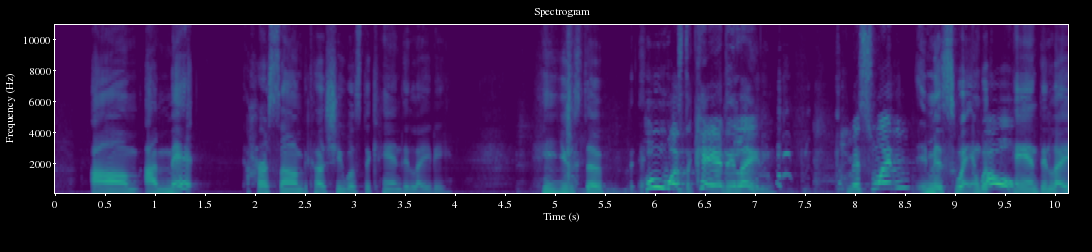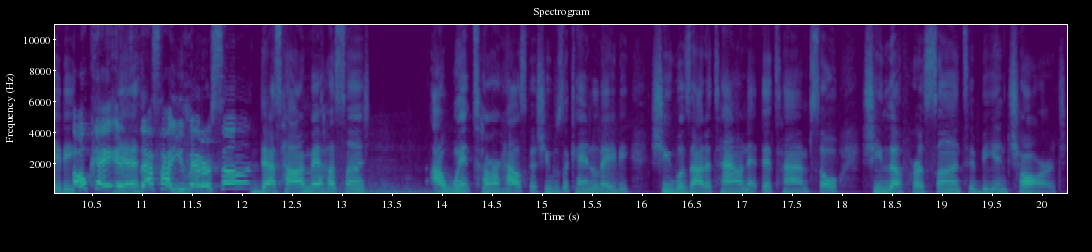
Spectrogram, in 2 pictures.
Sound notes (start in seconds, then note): 5.1 laughs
